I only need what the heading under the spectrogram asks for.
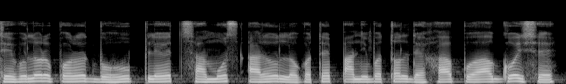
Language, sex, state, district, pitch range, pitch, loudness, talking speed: Assamese, male, Assam, Kamrup Metropolitan, 120-130 Hz, 125 Hz, -16 LUFS, 125 wpm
